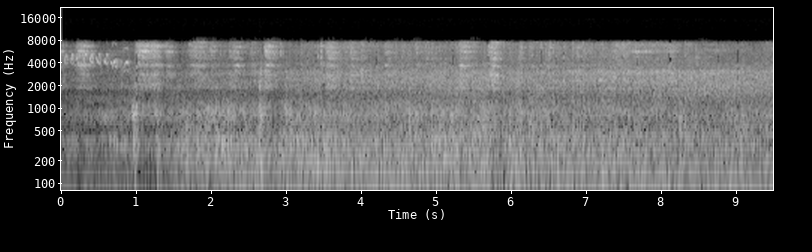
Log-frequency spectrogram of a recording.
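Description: BREL Class 150/2 diesel multiple unit running into the platform and slowing, passing close. High wheel or brake squeal and sharp clicks of the wheels over rail joints in the first few seconds, then a steady heavy rumble of wheels and underfloor engines.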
